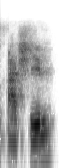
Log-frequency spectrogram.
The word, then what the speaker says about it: Achille: my name is ashil so pronounce ashil in the French way uh because in Nigeria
